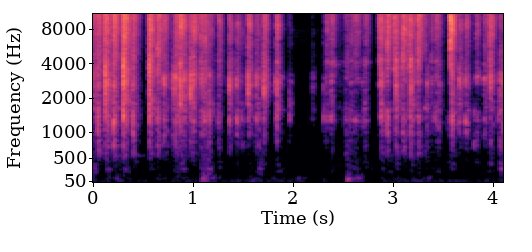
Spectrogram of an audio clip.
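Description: Fast typing on a computer keyboard, a quick run of key clicks with a short pause about halfway through.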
